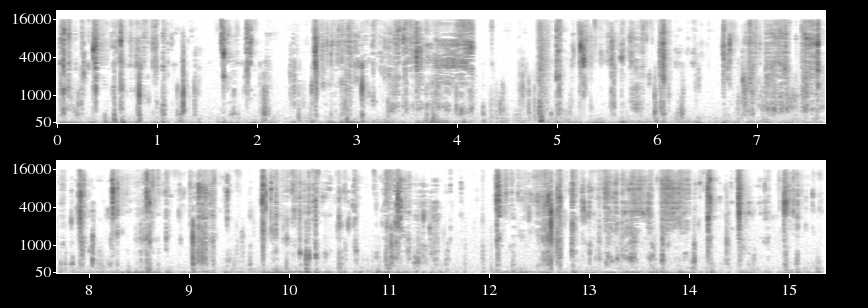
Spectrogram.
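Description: A person chewing and biting braised pig tail close to a clip-on microphone: irregular sticky smacks and crunchy clicks of the mouth, with a couple of brief pauses.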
